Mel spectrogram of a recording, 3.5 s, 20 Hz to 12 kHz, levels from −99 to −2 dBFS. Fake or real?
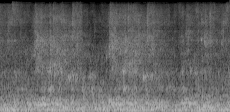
fake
